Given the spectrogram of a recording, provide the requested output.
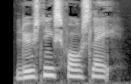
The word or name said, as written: løsningsforslag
